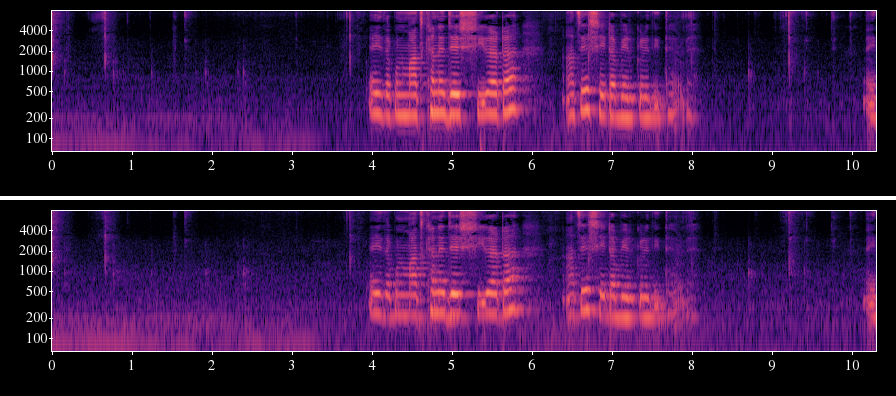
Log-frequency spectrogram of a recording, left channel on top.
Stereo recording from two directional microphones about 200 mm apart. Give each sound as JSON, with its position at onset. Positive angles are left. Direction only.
{"t": 3.9, "sound": "speech", "side_deg": 50}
